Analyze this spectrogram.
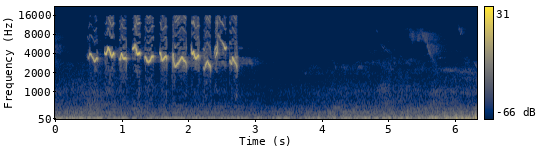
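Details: Ultramarine grosbeak (azulão Paraná) singing the northern song style, canto norte, played to warm up a caged bird: one fast phrase of about eleven wavy, warbled whistles over two seconds, then near silence.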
